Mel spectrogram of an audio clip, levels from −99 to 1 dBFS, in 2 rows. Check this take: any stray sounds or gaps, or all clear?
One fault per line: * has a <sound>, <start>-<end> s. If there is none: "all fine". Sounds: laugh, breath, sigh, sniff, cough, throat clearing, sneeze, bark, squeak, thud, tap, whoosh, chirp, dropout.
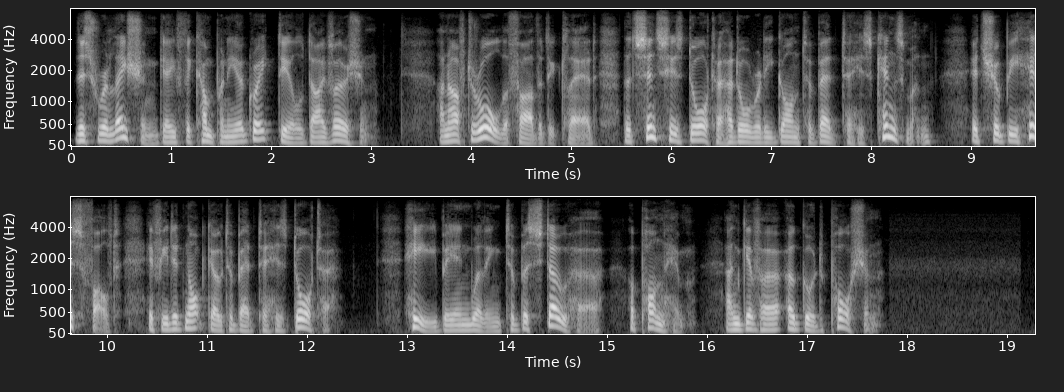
all fine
